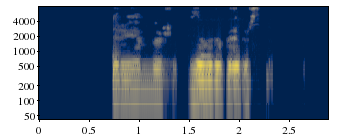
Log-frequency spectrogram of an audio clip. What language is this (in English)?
Icelandic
